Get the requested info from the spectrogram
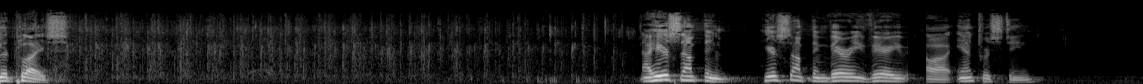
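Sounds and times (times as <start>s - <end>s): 
speech: 0.0s - 0.7s, 6.4s - 10.4s
audience applauding: 0.3s - 6.3s.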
